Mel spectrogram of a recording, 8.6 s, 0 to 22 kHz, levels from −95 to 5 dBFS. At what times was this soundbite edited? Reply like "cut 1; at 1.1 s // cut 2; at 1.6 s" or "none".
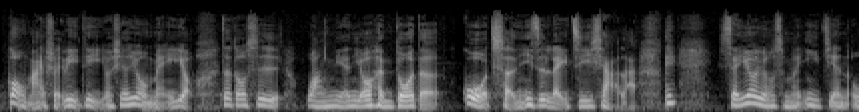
cut 1; at 2.2 s // cut 2; at 6.6 s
